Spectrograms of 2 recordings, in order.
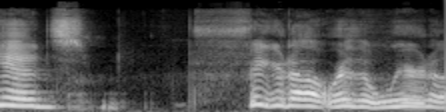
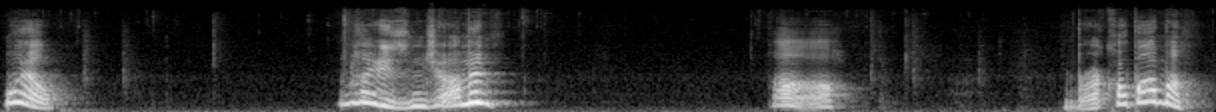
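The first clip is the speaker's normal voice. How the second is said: Obama impression; faster than usual. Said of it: "I can't do a Barack Obama impersonation".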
